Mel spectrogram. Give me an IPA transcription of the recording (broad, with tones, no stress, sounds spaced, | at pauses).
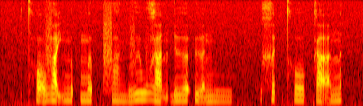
t̪ʰ ɔ̰˧˨ v a̰˧˨ j ŋ ə˨˩ p̚ m ə˨˩ p̚ f a̤˨˩ ŋ v ɨ˧ w ɣ a̰˧˨ n ɗ ɨ˨˦ ə̯ ʔ ɨ̰˧˨ ə̯ n ṳ˨˩ | x ə˦˥ t̚ t̪ʰ o˧ k a̰˧˥ n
